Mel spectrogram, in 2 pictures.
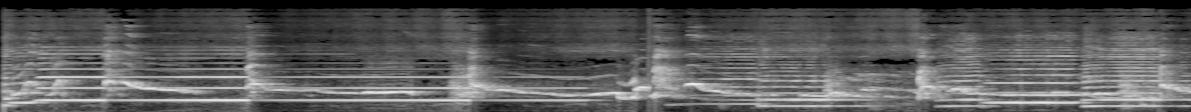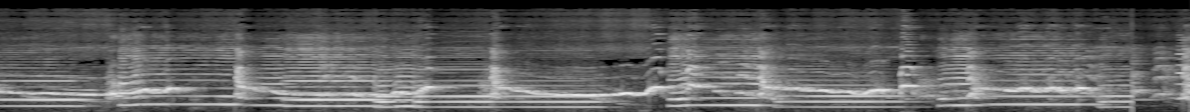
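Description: A dog howling along to a saxophone: the saxophone plays a slow melody of long held notes while the dog howls again and again, each howl swooping up and then sliding down in pitch.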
